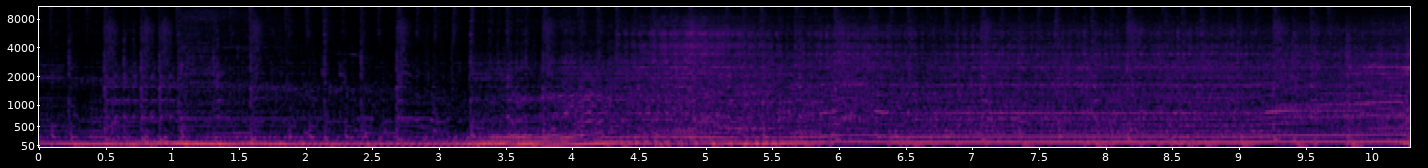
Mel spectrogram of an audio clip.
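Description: Snowmobile engine running; about four seconds in its pitch dips and then climbs as the throttle is worked, then it runs steadily at a higher pitch.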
